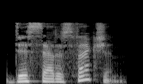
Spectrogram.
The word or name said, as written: dissatisfaction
